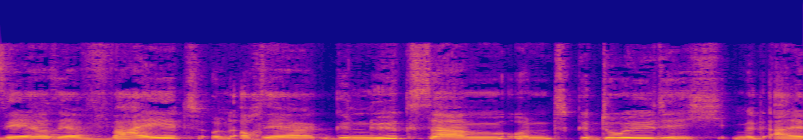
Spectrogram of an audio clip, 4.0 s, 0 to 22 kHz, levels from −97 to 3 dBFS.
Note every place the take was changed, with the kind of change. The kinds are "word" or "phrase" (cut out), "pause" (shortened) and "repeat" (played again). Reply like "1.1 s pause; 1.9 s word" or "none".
1.3 s word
